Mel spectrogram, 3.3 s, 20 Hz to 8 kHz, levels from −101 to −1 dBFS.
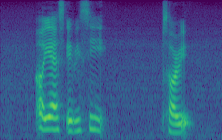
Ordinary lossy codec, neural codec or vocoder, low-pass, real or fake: none; codec, 16 kHz, 0.8 kbps, ZipCodec; none; fake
